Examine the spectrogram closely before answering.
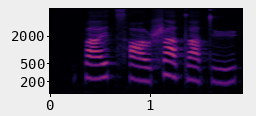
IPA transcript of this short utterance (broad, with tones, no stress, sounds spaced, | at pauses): p a˧˥ ɪ̯ t͡sʰ ɑ˨˩ ʊ̯ ʂ ä˥˧ t̪ ä˥˩ t̪ y˨˩˦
